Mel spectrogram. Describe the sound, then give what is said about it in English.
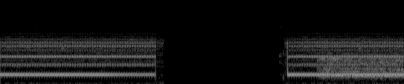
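A steady electronic telephone ringing tone of a phone call at 3 a.m. sounds in two long bursts separated by a pause of silence, clear, with no voices present. “Well, I woke up at 3 a.m. to a phone call.”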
